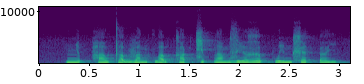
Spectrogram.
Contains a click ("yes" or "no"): no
